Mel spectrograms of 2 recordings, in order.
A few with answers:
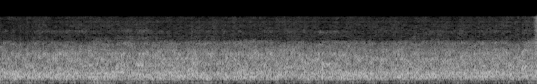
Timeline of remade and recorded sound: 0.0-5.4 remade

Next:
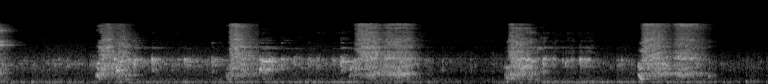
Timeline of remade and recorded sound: 0.0-3.7 recorded; 3.7-6.0 remade; 6.0-7.7 recorded

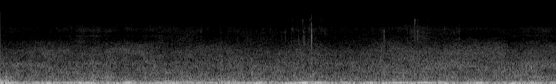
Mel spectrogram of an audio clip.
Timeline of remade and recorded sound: 0.0-1.7 remade; 1.7-5.1 recorded; 5.1-5.6 remade

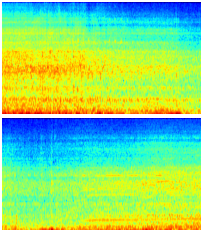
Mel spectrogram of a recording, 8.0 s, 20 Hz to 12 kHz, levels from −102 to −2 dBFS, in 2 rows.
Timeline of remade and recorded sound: 0.0-0.6 recorded; 0.6-2.1 remade; 2.1-8.0 recorded

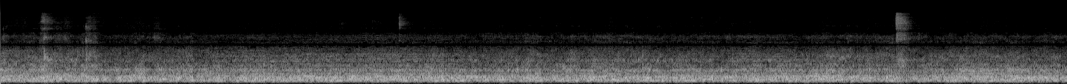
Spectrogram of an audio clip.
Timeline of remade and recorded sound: 0.0-2.0 remade; 2.0-4.6 recorded; 4.6-7.4 remade; 7.4-8.0 recorded; 8.0-10.7 remade

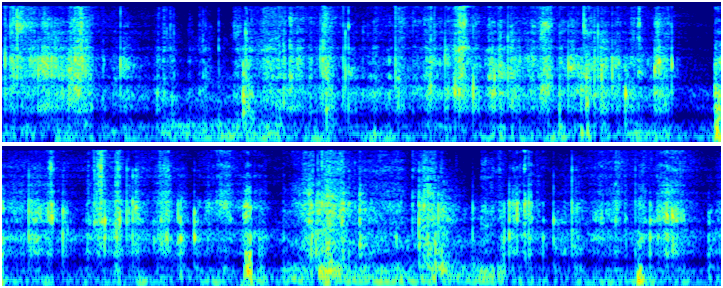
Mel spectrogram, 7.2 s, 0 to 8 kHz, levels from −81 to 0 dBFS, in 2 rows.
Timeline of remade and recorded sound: 0.0-0.8 remade; 0.8-1.4 recorded; 1.4-5.0 remade; 5.0-6.1 recorded; 6.1-7.2 remade

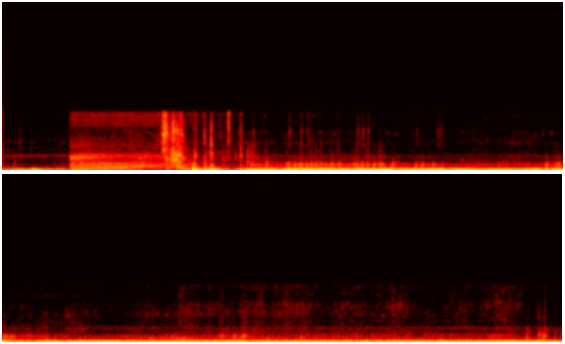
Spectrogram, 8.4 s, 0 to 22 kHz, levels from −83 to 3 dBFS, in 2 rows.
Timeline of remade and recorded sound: 0.0-4.3 recorded; 4.3-4.8 remade; 4.8-8.4 recorded

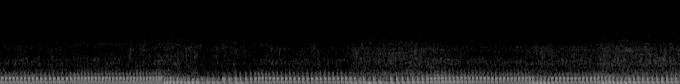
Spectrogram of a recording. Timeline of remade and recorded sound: 0.0-1.6 recorded; 1.6-2.4 remade; 2.4-6.8 recorded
